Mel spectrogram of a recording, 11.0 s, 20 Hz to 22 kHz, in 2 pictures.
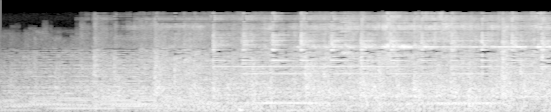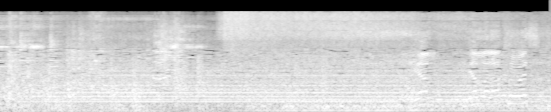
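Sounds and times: diesel train running: 0:00.0 - 0:11.0
train wheels clacking on rails: 0:00.8 - 0:09.3.

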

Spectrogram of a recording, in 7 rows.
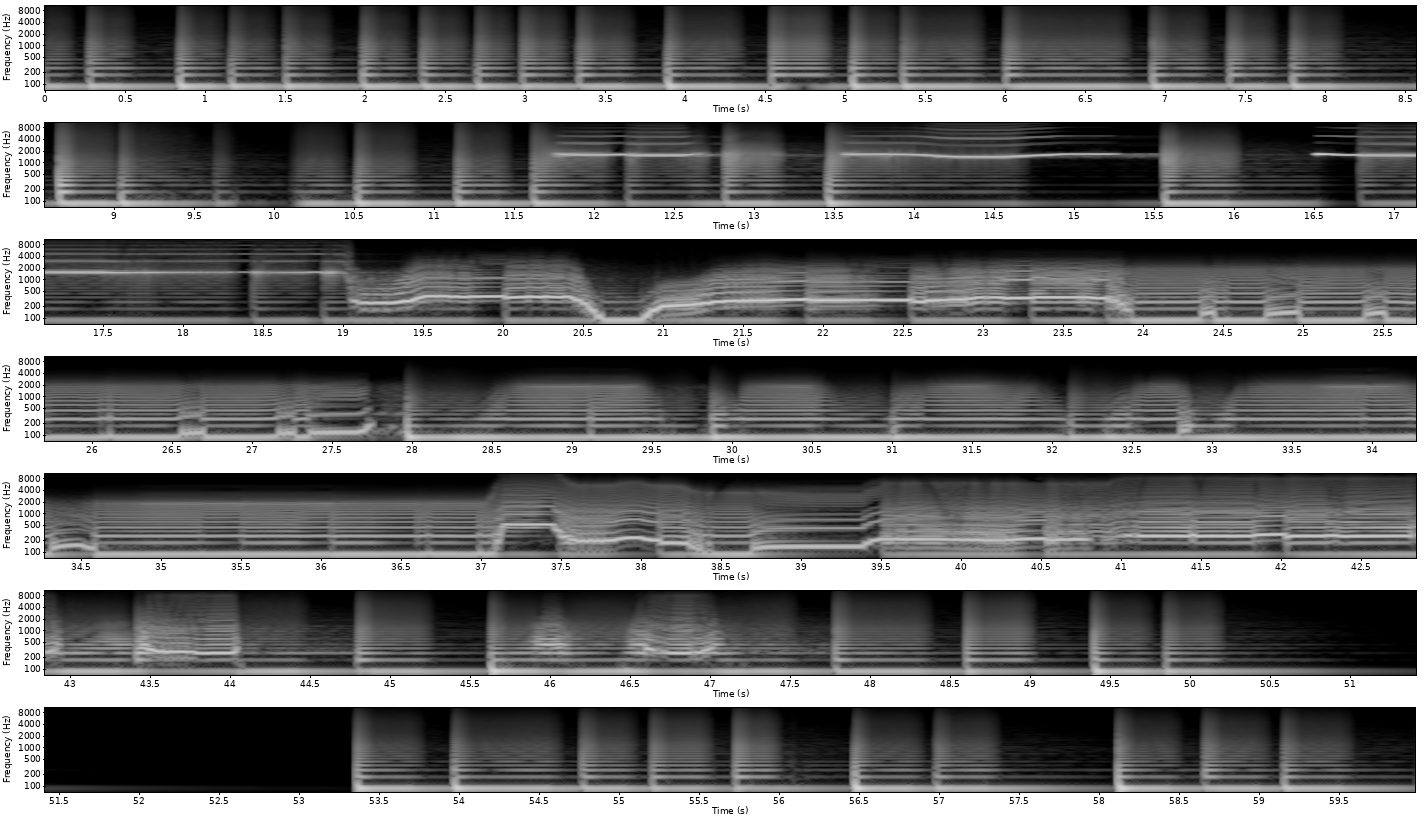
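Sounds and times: deep bass drone: 0:00.0 - 0:11.9, 0:19.0 - 0:50.5, 0:53.4 - 0:59.9
sliding synth notes: 0:37.0 - 0:44.9, 0:45.8 - 0:47.8.

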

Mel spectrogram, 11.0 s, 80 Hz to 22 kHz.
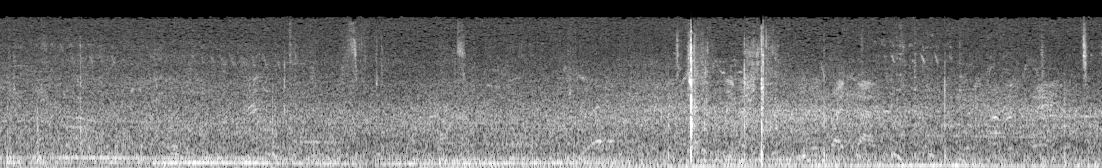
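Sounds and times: tennis ball knock: 0:06.7 - 0:08.3.

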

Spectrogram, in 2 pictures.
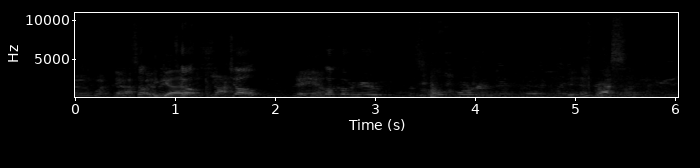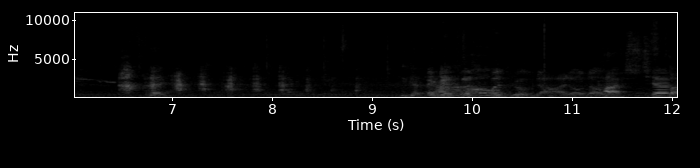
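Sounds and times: person laughing: 0:06.5 - 0:09.0.

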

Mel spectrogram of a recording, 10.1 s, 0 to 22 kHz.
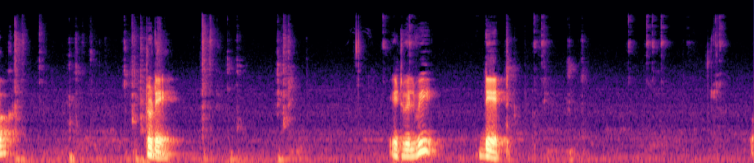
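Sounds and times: keyboard keys clicking: 0:00.0 - 0:02.1, 0:02.7 - 0:04.1, 0:06.7 - 0:09.8.

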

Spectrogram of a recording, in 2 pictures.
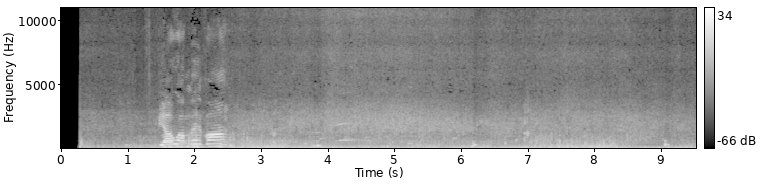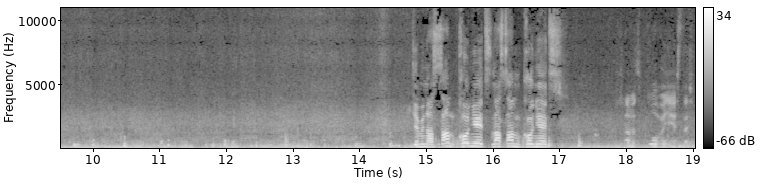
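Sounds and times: sea surf breaking on boulders: 0:00.3 - 0:19.0
wind buffeting microphone: 0:00.3 - 0:19.0.

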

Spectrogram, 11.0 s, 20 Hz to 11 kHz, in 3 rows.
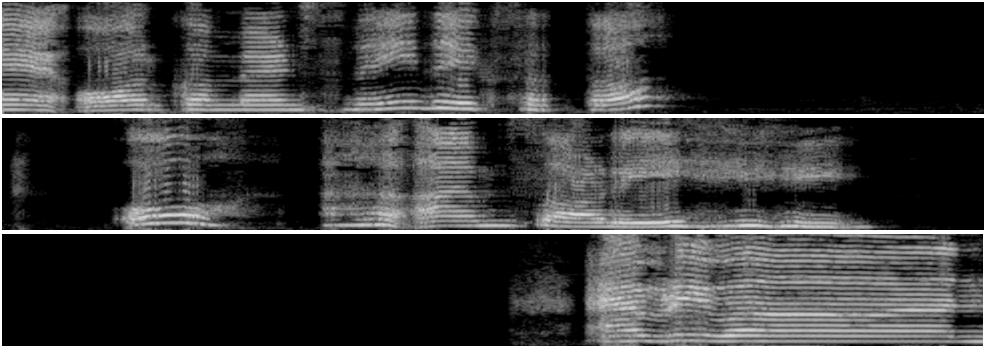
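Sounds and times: high-pitched voice wailing: 0:09.6 - 0:11.0.

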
